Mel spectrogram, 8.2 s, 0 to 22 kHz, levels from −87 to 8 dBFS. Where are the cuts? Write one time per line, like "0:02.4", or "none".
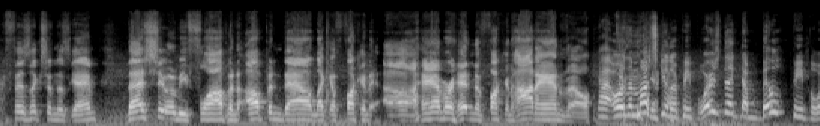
0:05.9

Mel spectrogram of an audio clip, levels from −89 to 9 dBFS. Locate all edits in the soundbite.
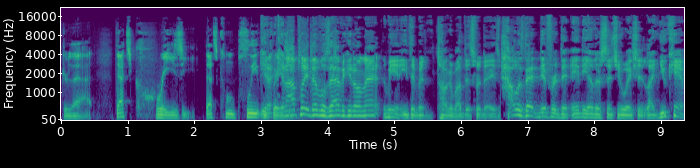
none

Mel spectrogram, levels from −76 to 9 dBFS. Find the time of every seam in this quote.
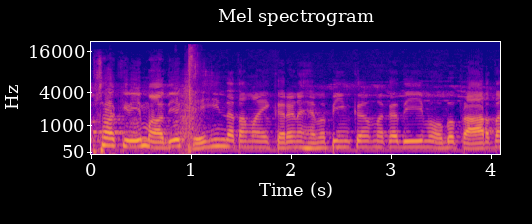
0:00.9

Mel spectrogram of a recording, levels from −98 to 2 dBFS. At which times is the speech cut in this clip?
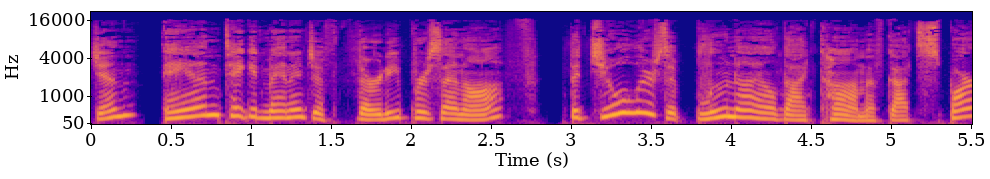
none

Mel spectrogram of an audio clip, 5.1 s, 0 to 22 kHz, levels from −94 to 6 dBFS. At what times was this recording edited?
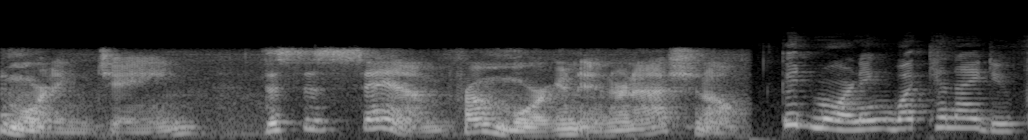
0:03.8

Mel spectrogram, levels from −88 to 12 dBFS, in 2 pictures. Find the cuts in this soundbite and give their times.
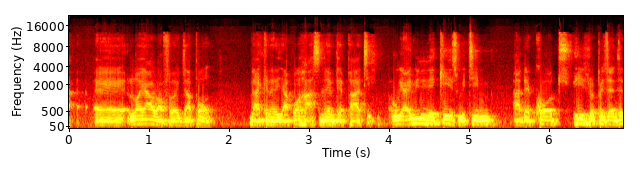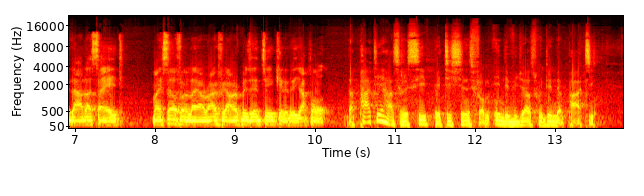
0:03.9
0:10.3

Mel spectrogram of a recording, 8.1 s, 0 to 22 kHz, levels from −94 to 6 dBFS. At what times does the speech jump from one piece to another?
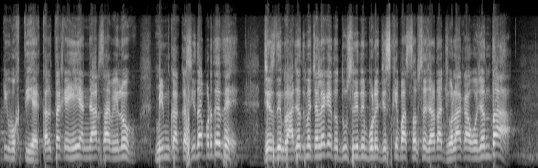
none

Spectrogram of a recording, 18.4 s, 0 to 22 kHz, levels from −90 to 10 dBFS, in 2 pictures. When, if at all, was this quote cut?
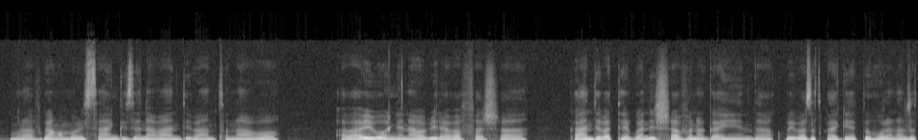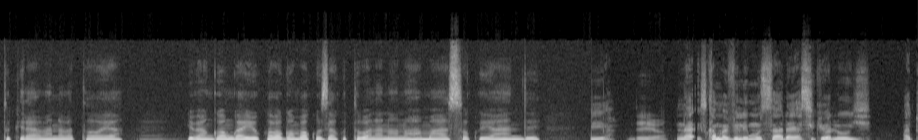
0:15.1

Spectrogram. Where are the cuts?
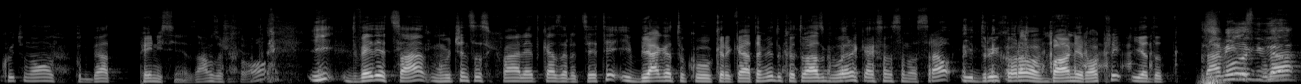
0:12.0

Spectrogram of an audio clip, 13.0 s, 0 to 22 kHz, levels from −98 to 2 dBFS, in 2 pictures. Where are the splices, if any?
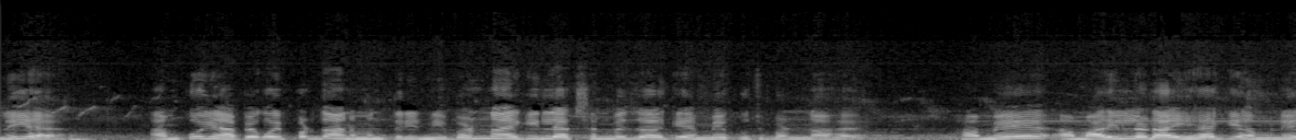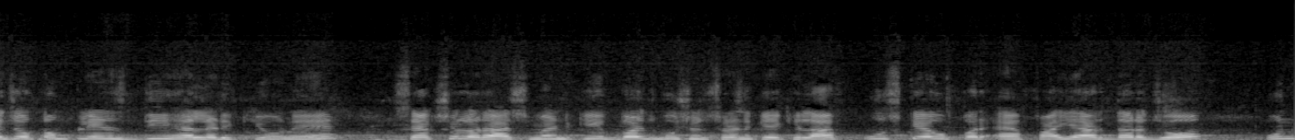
none

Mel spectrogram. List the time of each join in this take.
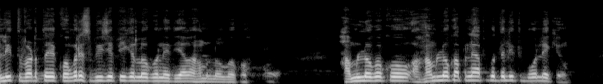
none

